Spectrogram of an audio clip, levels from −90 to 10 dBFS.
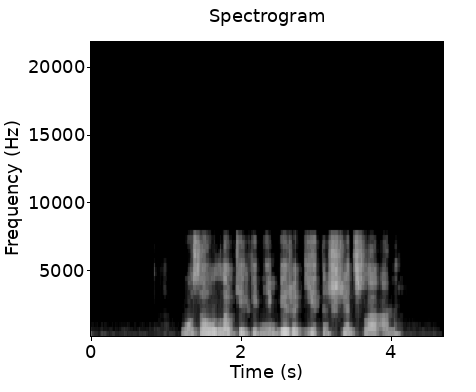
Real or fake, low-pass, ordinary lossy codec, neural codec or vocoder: fake; none; none; codec, 16 kHz, 4 kbps, FunCodec, trained on LibriTTS, 50 frames a second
